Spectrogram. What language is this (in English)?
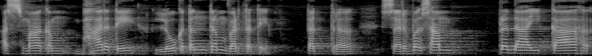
Sanskrit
